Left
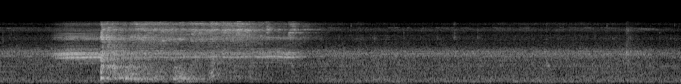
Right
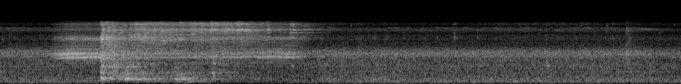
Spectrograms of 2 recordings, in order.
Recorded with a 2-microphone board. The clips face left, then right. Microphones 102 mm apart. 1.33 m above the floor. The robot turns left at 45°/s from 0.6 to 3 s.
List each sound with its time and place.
1.0 s breaking glass: 165° left, 9 m; by 3.0 s 75° left, 9 m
